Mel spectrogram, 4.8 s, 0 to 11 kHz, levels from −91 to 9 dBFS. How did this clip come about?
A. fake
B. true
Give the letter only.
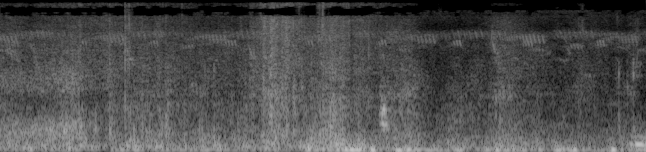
B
